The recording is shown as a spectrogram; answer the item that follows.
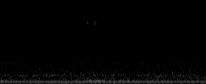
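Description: Near silence: room tone with a steady low hum and one faint computer-mouse click about a second in.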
